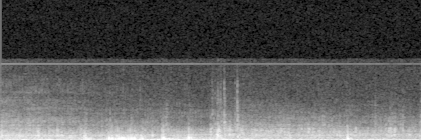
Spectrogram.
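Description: Rawrr Mantis X electric dirt bike riding along: a low rumble of wind on the microphone and tyre noise, with a low steady hum from the bike coming in under a second in and a few faint clicks.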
